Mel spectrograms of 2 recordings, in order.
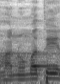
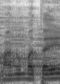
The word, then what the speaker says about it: हनुमते: उच्चारण करते हैं तो ओम हम हनुमते नमः वहां हनुमतेय नहीं आएगा नहीं तो त्रुटि हो जाएगी ओम हम हनुमते नमः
